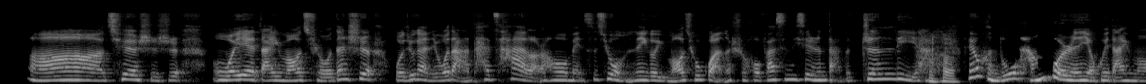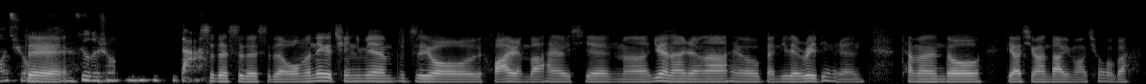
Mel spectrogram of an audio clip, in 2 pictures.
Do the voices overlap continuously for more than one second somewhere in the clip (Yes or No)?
No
